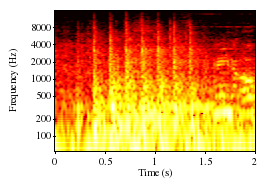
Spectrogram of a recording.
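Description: TV drama soundtrack: a low, dark musical underscore and rumble with a few sharp knocks. A man's voice starts shouting near the end.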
